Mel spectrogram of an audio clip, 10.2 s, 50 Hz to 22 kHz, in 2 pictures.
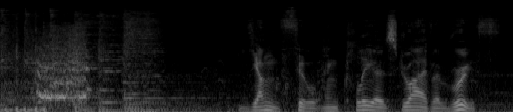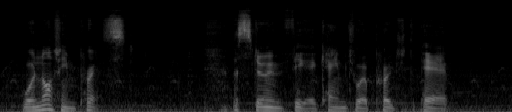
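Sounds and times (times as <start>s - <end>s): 
vehicle braking hard with tires screeching: 0.0s - 1.3s
gritty road noise: 0.0s - 10.2s
speech: 2.5s - 6.5s, 7.4s - 9.7s.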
